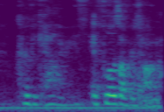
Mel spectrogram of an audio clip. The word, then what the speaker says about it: Curvycalories: My weight loss Instagram, it is at Curvycalories, but it is spelled a little different. It is Curvycalories. So it's Curvycalories, but calories has 2 I's in it. So that is the only difference.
